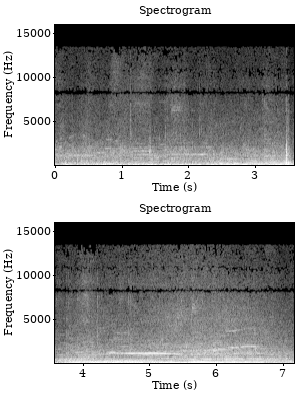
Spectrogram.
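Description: A car engine revs and pulls away from the roadside to find a parking spot on a huge field, its pitch rising as it accelerates, with a brief sharp click midway and faint background murmur throughout.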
